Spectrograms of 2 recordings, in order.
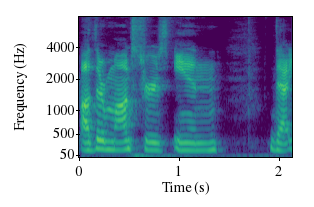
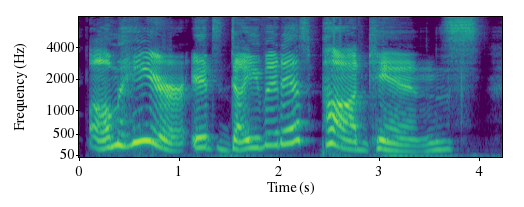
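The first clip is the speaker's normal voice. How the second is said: loud, faintly southern character voice; 3 semitones higher, 6 dB louder than usual. A new guest arrives and introduces himself, slightly southern David S. Podkins voice. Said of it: "Slightly more southern voice".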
